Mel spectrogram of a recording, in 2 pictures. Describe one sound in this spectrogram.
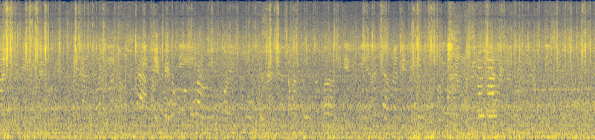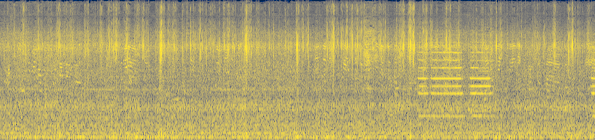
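A train rumbles steadily along its tracks.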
